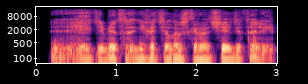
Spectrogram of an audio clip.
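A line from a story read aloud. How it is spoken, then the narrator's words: Grumbling. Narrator (Russian): проворчал Ермилов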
